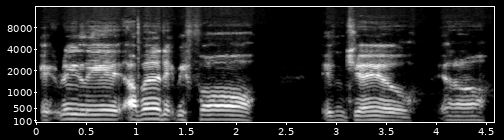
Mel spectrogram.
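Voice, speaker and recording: A man's voice: mid-range voice, steady tone, slow pace. A man hosting his channel, mocking and dismissive as he comments on video clips he plays. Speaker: channel host reacting to videos. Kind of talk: live commentary on played clips.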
